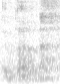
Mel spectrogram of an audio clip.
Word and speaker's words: Kantara: Yes, starting with KGF, Kantara, if I can, that's the right way to say it? Yeah. Kantara.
